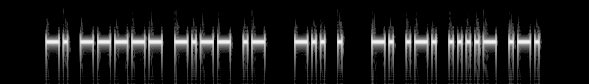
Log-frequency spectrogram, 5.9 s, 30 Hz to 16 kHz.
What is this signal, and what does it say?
Morse code, heard as a keyed tone, about 28 wpm, 700 Hz. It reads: N0YA DE NR4R
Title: USA Callsign DE Callsign - 4 Characters - 28wpm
